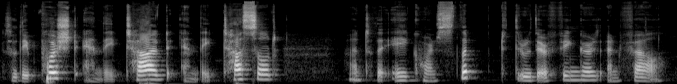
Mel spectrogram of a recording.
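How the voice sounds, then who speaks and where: A woman's voice: mid-range voice, lively intonation, unhurried, creaky, a bit bright. A woman narrating a children's story as a read-aloud. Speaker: storybook reader.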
